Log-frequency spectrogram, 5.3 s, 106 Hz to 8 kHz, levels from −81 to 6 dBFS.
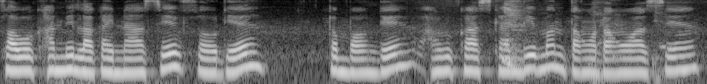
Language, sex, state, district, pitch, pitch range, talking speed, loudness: Nagamese, female, Nagaland, Dimapur, 215 Hz, 195-230 Hz, 170 wpm, -15 LUFS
